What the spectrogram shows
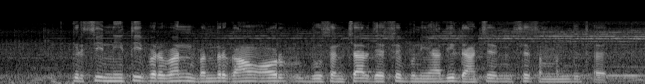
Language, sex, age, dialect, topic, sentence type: Hindi, male, 31-35, Kanauji Braj Bhasha, agriculture, statement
